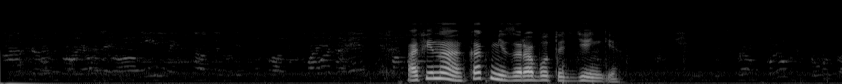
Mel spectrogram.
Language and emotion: Russian, neutral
